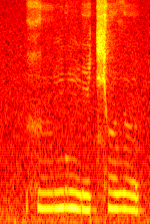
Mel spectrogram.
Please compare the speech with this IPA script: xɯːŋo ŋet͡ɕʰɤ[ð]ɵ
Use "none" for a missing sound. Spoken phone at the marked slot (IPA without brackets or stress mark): ð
